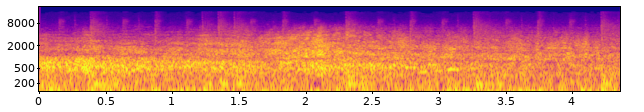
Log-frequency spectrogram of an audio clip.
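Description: KingTech K-170 turbine of a radio-controlled SkyMaster BAE Hawk model jet in flight: a steady jet rush that swells about halfway through as the plane passes.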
